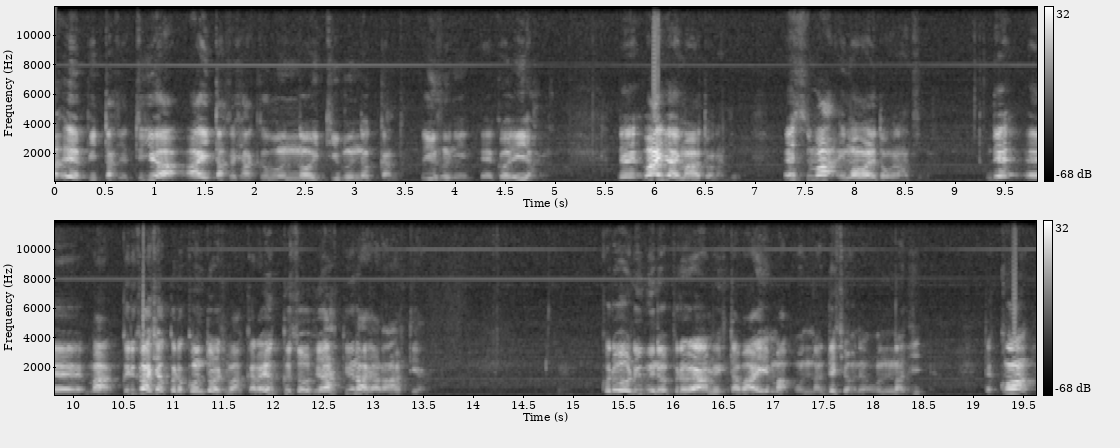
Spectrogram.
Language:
Japanese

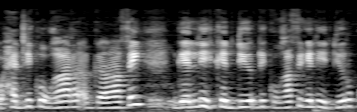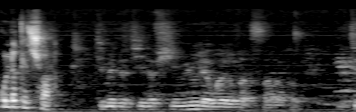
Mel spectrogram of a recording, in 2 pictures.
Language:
Arabic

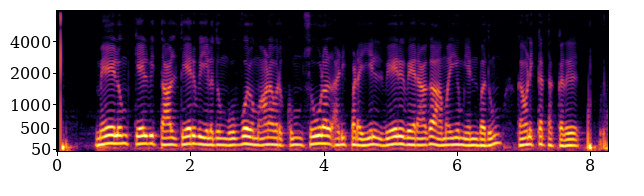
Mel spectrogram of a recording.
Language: Tamil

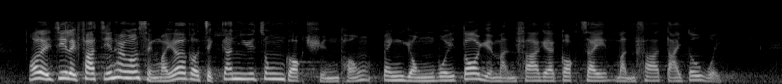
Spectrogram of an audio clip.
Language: Cantonese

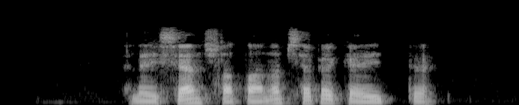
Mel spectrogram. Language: Bashkir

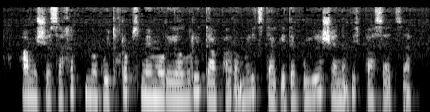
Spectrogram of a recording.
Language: Georgian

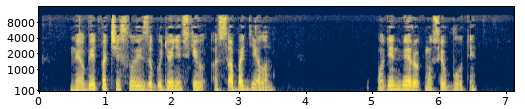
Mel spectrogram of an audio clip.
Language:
Ukrainian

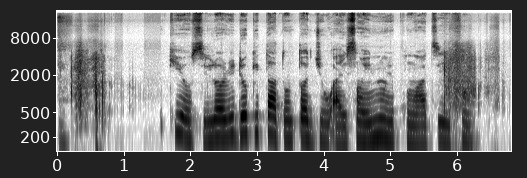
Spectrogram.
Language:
Yoruba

